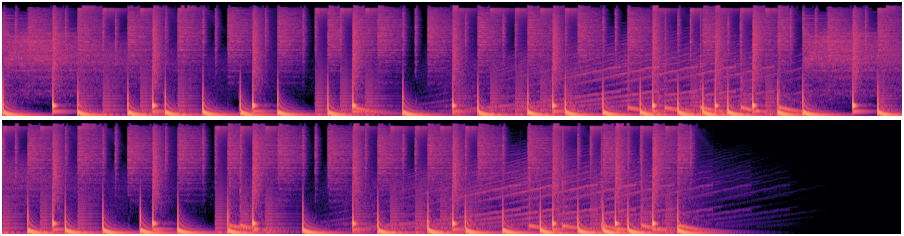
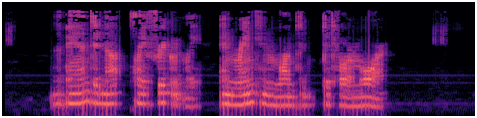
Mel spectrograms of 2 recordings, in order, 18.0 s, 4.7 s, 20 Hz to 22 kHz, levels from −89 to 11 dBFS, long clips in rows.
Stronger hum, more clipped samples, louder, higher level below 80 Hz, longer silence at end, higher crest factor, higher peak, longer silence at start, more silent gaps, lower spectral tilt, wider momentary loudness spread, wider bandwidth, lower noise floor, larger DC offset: neither; neither; about the same, -19 LUFS vs -21 LUFS; first, -24 dBFS vs -58 dBFS; first, 1.8 s vs 0.9 s; about the same, 18 dB vs 18 dB; first, 0 dBFS vs -4 dBFS; second, 0 s vs 0.45 s; neither; first, -4.5 dB/octave vs -1 dB/octave; second, 5 LU vs 8 LU; first, over 20 kHz vs 17 kHz; first, under -90 dBFS vs -56 dBFS; neither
